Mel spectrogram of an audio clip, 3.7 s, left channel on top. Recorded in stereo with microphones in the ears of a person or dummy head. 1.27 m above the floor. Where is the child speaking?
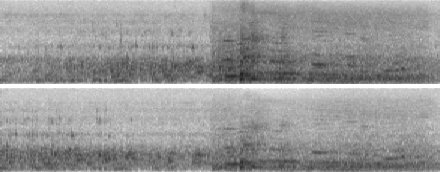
30° left (ahead or behind), 0.7 m; by 3.6 s 35° left (ahead or behind), 1.6 m.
